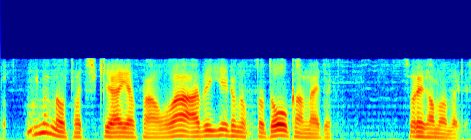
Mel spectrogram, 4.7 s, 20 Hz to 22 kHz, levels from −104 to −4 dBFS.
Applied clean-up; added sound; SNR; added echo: neural separator model SepFormer WHAMR!.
